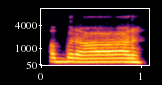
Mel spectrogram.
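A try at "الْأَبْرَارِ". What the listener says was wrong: अबरार। रार, रार तो ये दोनों ही बारीक रा है ना, ये जहां पे तो मोटी होनी चाहिए, दोनों ही जबर के साथ है।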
